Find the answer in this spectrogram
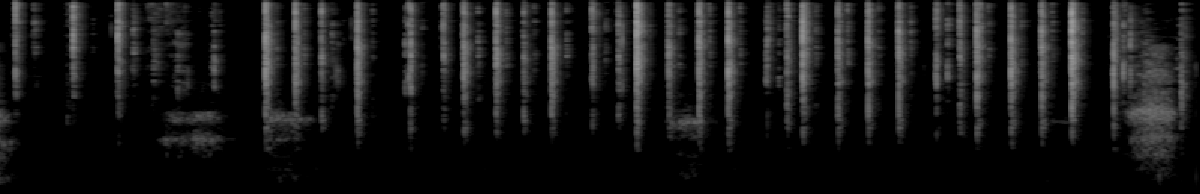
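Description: Computer keyboard keys pressed one at a time, about three a second, while lines of code are re-indented.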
